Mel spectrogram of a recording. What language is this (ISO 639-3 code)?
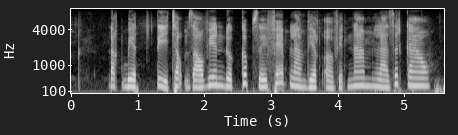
vie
